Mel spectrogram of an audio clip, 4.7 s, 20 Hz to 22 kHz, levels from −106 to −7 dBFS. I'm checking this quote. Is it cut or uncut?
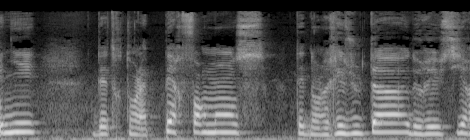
uncut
